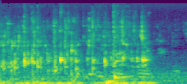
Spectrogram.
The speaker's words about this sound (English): Haven't got their water. That was the other thing. Who wants some water? Glug, glug, glug, glug.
